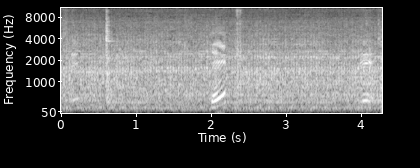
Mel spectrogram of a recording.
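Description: Tractor engine idling steadily, with one sharp click about half a second in.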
